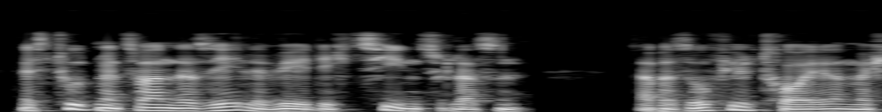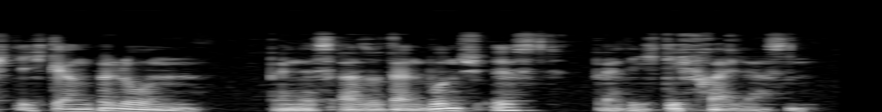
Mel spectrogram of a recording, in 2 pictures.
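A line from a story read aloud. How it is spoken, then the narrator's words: Calm answer. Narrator (German): antwortete Timokrates ruhig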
